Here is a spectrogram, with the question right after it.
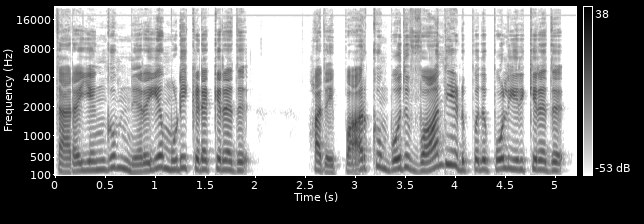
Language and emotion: Tamil, disgusted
